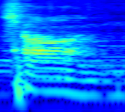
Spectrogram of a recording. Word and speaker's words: Chan: As Buddhism went from India to China, the word dhyan became pronounced as chan. As it traveled to Japan, it further got mispronounced into Zen.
